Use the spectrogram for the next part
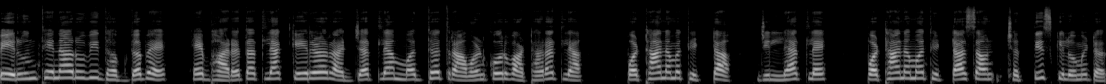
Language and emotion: Goan Konkani, neutral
